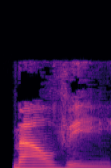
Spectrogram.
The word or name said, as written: maulvi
